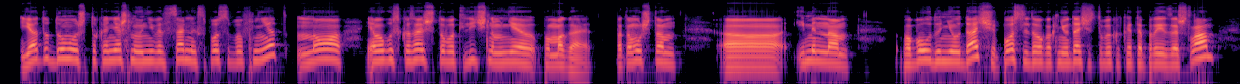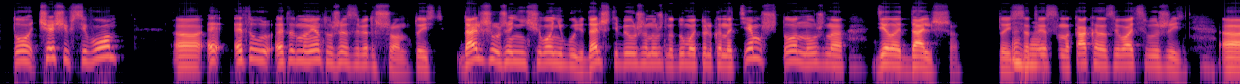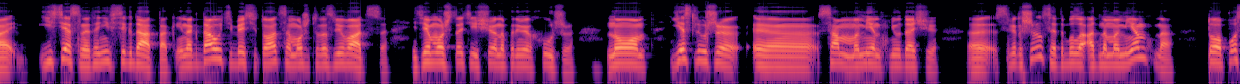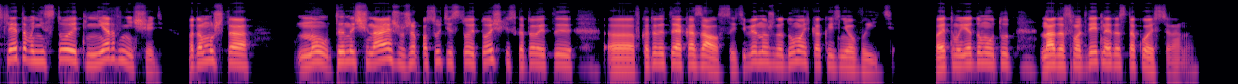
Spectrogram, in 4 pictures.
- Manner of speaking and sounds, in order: tapping
- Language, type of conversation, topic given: Russian, podcast, Как ты обычно справляешься с неудачами?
